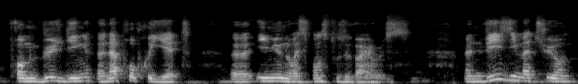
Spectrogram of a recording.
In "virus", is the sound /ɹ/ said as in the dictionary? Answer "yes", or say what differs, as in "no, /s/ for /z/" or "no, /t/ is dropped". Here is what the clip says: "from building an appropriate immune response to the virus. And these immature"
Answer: yes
